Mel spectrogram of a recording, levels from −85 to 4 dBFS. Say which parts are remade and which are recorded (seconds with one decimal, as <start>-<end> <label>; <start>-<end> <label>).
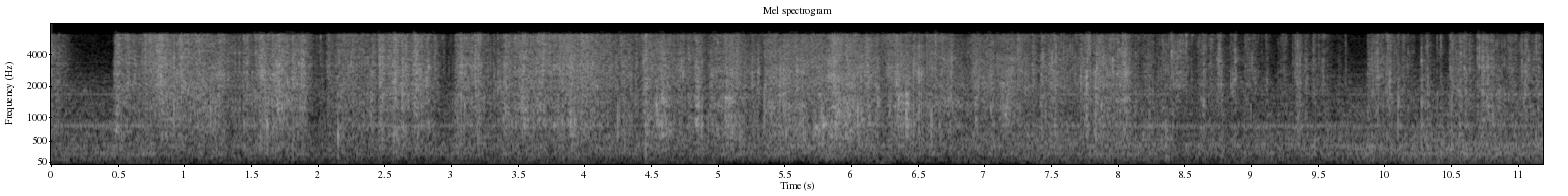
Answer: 0.0-5.1 recorded; 5.1-7.4 remade; 7.4-11.2 recorded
